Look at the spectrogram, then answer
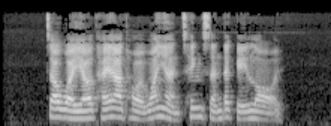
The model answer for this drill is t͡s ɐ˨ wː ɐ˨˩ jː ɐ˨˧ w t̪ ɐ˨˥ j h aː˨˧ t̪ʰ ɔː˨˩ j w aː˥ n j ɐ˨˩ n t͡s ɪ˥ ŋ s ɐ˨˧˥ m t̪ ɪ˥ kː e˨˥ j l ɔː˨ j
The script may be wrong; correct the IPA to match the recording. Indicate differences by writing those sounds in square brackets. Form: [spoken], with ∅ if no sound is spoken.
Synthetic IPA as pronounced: t͡s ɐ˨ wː ɐ˨˩ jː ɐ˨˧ w [t̪ʰ] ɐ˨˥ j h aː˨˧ t̪ʰ ɔː˨˩ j w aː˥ n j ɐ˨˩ n [t͡sʰ] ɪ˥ ŋ s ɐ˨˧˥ [n] t̪ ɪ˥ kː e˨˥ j l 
